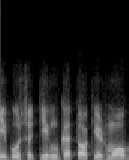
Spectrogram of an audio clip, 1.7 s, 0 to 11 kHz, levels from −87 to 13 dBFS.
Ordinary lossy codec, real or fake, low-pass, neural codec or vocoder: Opus, 24 kbps; fake; 7.2 kHz; codec, 16 kHz, 0.7 kbps, FocalCodec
